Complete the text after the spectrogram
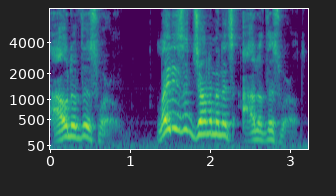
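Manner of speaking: TV commercial announcer voice-over delivery. Presenter hyping tonight's presentation to the audience, in a tv commercial voice. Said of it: "In that commercial voice".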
